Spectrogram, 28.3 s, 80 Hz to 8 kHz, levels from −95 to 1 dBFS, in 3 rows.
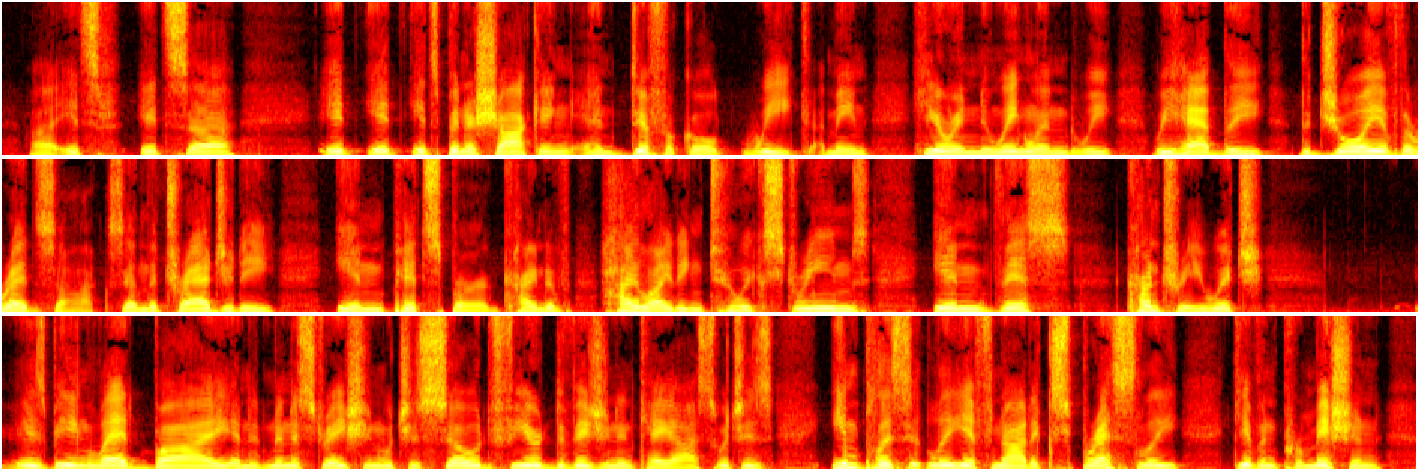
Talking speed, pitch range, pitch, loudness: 135 wpm, 135-165 Hz, 150 Hz, -17 LUFS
